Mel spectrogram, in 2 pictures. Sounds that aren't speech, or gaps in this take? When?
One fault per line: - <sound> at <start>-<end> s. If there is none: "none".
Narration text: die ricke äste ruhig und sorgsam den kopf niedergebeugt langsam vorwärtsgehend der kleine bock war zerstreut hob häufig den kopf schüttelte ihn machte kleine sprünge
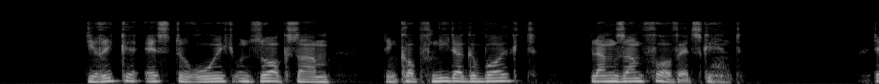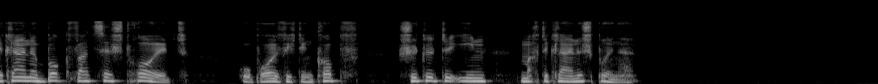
none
